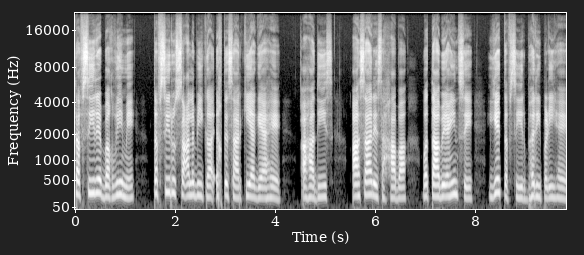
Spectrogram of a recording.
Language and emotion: Urdu, neutral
